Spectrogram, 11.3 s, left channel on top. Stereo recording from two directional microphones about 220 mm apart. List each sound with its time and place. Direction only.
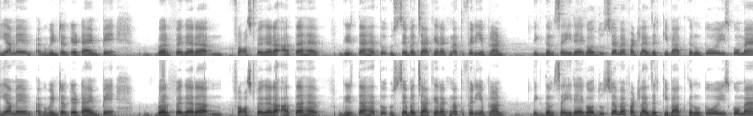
0.0 s a woman's voice: 20° right (ahead or behind)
